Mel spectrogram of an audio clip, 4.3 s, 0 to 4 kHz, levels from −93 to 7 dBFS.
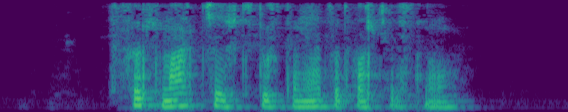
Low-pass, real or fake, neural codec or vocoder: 3.6 kHz; real; none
